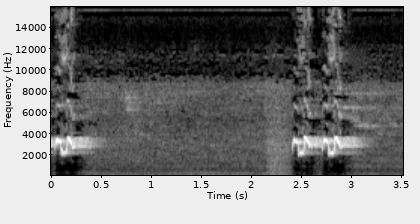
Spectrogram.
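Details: Sooty-headed bulbul calling to a rival, used as a lure, gives two bursts of bright, bubbly whistled notes around a second apart, with a brief rustle between them.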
